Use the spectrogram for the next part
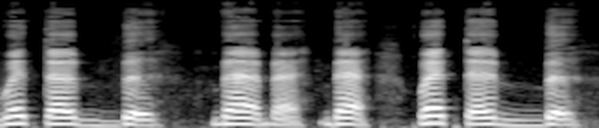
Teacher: اب موٹا کلکلا نہیں ہے, باریک ہے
